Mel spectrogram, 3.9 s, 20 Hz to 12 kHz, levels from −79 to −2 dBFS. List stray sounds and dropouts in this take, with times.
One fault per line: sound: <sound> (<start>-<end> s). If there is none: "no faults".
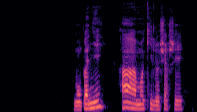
no faults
